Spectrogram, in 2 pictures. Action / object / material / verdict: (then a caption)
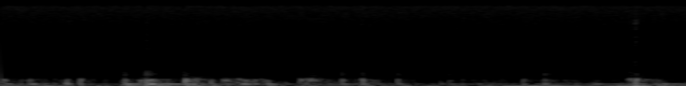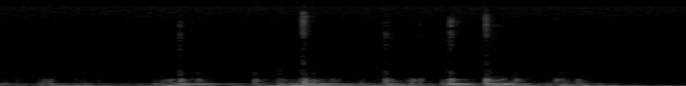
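scrape / steel mesh microphone grille / steel mesh / none. Long nails scratch the sides of a Blue Yeti microphone's hollow steel mesh dome grille. The result is a dense, irregular run of low, boomy rubbing and thumping strokes, with only occasional brief, brighter scrape ticks above the deep rumble.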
